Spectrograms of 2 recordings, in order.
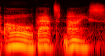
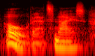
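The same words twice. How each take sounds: First: Slow, soft, blissed-out Lenny; dreamy contentment. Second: Slower and softer still, lost in it; deeper contentment. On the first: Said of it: "Lenny said". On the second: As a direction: linger on it even more. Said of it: "he stroked harder". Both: Acted.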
